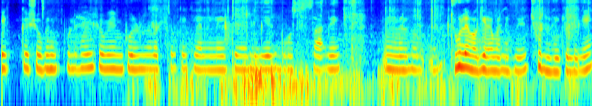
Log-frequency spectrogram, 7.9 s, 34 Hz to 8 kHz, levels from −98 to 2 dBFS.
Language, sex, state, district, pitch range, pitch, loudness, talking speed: Hindi, female, Maharashtra, Dhule, 220-240 Hz, 230 Hz, -29 LUFS, 160 wpm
